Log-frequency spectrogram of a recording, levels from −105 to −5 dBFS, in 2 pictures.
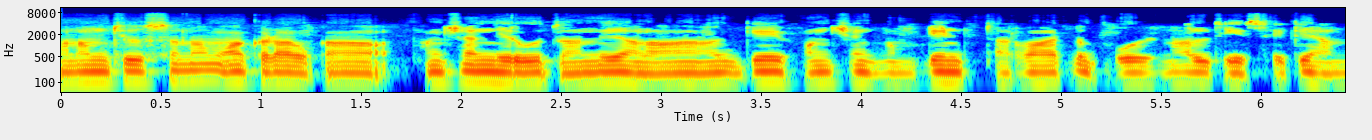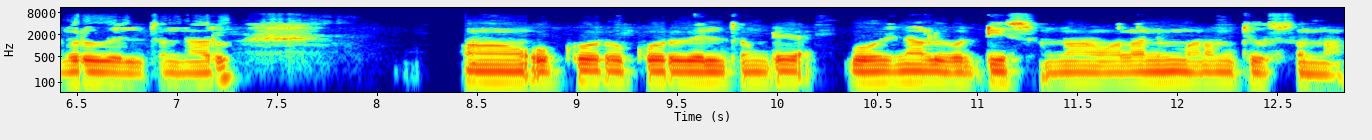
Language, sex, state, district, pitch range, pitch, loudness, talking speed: Telugu, male, Andhra Pradesh, Anantapur, 95-100 Hz, 95 Hz, -26 LUFS, 105 wpm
